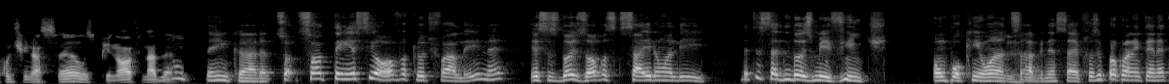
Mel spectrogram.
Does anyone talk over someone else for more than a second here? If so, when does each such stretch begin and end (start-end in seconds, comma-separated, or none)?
none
